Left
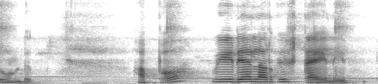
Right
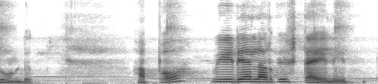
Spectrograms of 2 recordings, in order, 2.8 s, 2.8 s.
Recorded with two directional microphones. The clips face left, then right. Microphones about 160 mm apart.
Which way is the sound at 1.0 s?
35° right (ahead or behind).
